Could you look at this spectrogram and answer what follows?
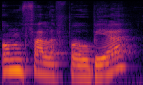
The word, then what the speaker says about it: omphalophobia: And I was saying it was omphalophobia, and then Colin said to be careful pronouncing it because that could mean the fear of penises.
